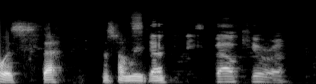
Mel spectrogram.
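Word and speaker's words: Vaquer: step for some reason valkira I think it's how you pronounce her last name it's V A qu e r i don't I don't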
